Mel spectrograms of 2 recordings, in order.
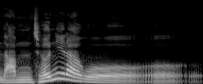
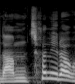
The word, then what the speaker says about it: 남전: 남전 참요했을 때 그 우리가 발음을 남전이라고 그 얘기하잖아요 그러니까 이게 셈 천 자지 않습니까 이걸 남천이라고 하지 않고 왜 남전이라고 합니까 그러니까 우리가 이게이 한자나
